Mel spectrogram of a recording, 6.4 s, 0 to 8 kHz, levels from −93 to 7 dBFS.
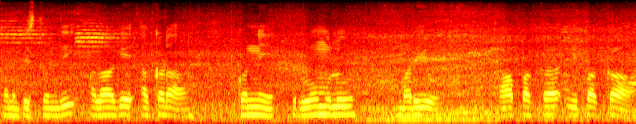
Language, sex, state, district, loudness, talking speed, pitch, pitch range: Telugu, male, Andhra Pradesh, Sri Satya Sai, -14 LUFS, 95 wpm, 145 Hz, 140-150 Hz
